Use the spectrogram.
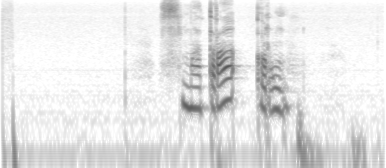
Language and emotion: Russian, neutral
